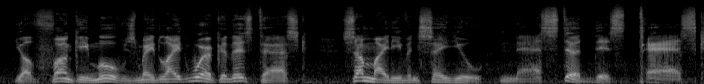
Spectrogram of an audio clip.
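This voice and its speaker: A man puts on a character voice with very wide pitch swings. It sits at a fairly low pitch and moves at a fairly slow pace. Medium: video game. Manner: grandiose, smug.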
